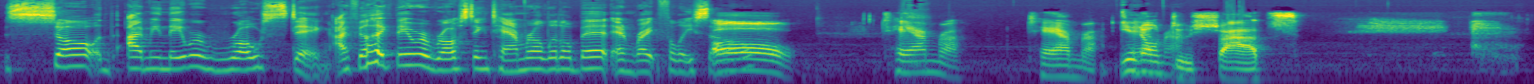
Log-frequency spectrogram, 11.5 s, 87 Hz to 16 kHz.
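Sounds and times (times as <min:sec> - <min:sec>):
speech: 0:00.0 - 0:06.0, 0:06.6 - 0:10.4
small stifled sneeze: 0:11.0 - 0:11.5.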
